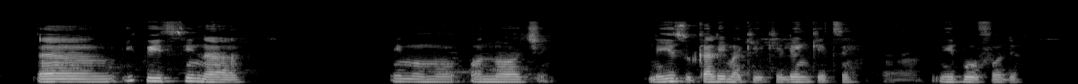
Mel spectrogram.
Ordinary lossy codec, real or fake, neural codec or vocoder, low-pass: none; real; none; none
